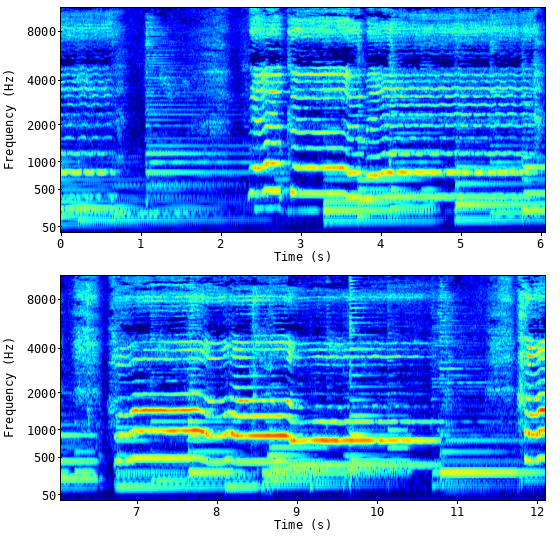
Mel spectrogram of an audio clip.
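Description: A woman singing with acoustic guitar and keyboard accompaniment. A held note fades over the first two seconds, and the singing picks up again about two and a half seconds in, with a brief break a little past the middle.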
